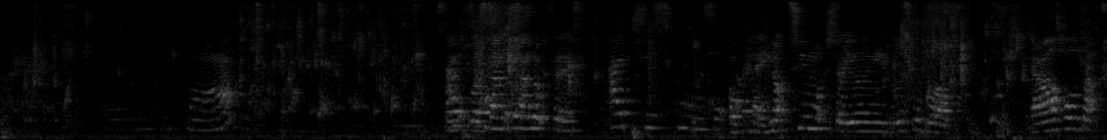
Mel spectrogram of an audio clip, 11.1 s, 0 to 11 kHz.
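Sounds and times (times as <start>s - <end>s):
bathwater sloshing and splashing as a bath sponge is dipped: 0.0s - 11.0s
young child's high voice: 1.0s - 2.6s, 6.0s - 7.3s
speech: 5.3s - 11.0s.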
